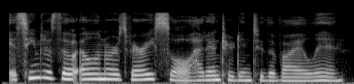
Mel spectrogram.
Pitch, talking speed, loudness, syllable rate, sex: 210 Hz, 205 wpm, -17 LUFS, 6.0 syllables/s, female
